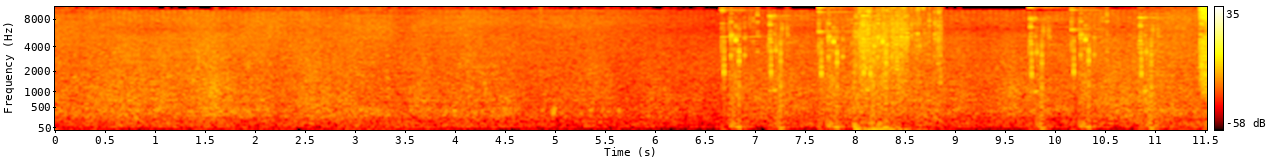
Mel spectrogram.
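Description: A steady rushing whoosh accompanies a fast slide down a slope.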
